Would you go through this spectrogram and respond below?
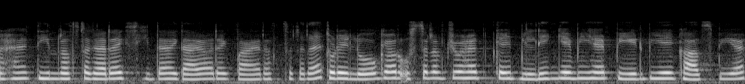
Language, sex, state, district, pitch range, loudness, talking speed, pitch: Hindi, female, Bihar, Purnia, 250-275 Hz, -14 LUFS, 280 wpm, 265 Hz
